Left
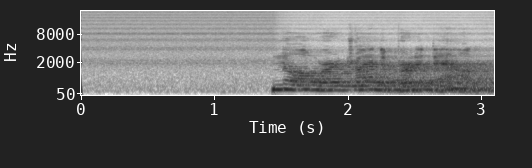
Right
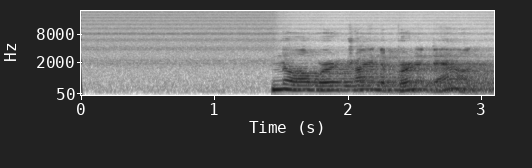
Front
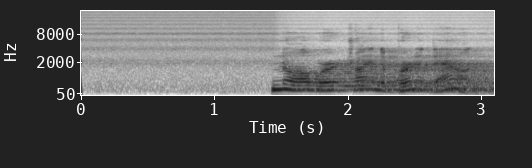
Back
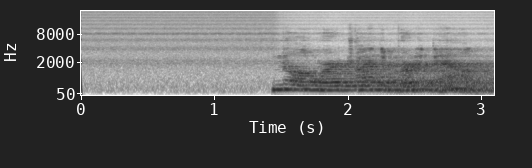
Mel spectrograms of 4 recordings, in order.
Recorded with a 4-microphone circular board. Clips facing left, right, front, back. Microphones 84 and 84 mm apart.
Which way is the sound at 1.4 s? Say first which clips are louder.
Right 5 dB, front 6 dB; 40° right.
